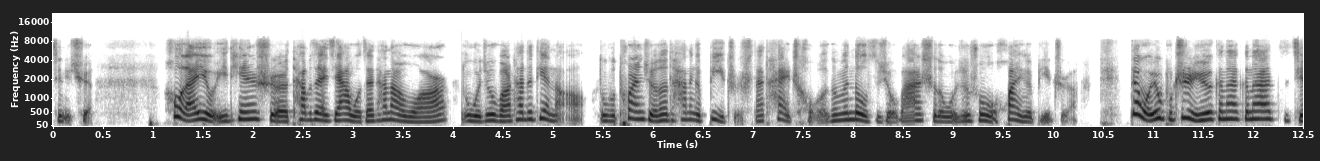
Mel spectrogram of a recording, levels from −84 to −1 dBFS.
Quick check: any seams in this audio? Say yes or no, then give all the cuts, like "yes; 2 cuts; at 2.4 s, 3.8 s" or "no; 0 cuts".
yes; 2 cuts; at 5.4 s, 10.3 s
